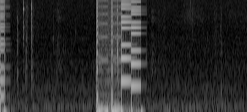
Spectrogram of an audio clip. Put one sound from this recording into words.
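A short chiptune jingle beeps quickly up and down.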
